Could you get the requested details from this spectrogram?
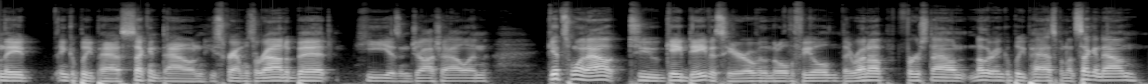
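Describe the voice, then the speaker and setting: A young man narrating football clips as a comic voice-over host, joking and dropping into quick silly voices for the players. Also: mid-range voice, fairly bright tone, smooth. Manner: jokey, puts on players' voices in quick asides.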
